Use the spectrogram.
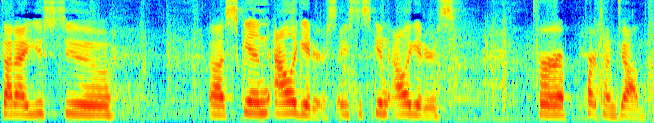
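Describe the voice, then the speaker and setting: With noticeable background noise, a woman with an American accent speaks at a moderate pace and a fairly high pitch, her intonation monotone and flat, with long, frequent pauses. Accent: Texan, comes out depending on listener. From South Texas. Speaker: physical therapist and army officer. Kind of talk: casual chat. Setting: outdoors on a hiking trail.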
